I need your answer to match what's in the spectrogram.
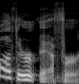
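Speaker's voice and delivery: blurted out suddenly, high pitch.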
